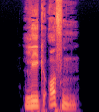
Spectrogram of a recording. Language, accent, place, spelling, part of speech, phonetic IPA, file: German, Germany, Berlin, leg offen, verb, [ˌleːk ˈɔfn̩], De-leg offen.ogg
- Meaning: 1. singular imperative of offenlegen 2. first-person singular present of offenlegen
